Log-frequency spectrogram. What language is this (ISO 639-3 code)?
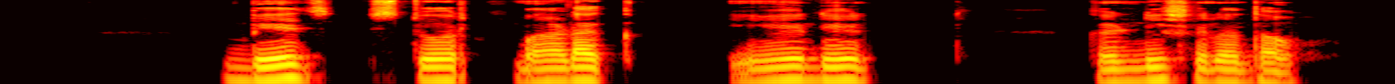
kan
